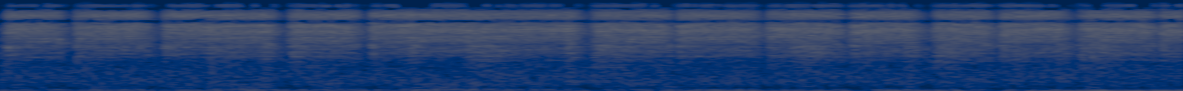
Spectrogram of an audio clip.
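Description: Aerosol spray can laying a second coat of paint onto plastic parts for a multi-cade arcade cabinet build, a steady close hiss broken by short pauses between passes, with low rumble underneath.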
